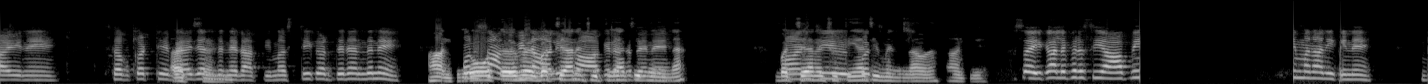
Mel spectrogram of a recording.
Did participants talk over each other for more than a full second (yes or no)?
yes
